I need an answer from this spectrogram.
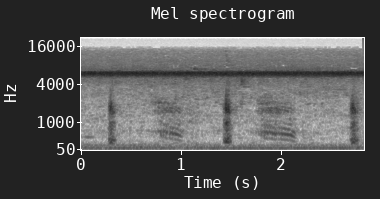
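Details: Green frog, a true frog abundant where there is standing water in the Eno River watershed, a prolonged summer breeder, giving short explosive gulps like a plucked loose banjo string, spaced over a second apart.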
